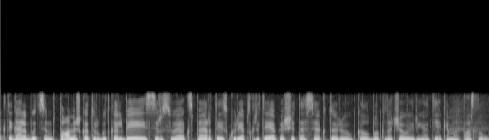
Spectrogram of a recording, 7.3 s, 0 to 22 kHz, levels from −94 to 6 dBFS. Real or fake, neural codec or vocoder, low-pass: real; none; 7.2 kHz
